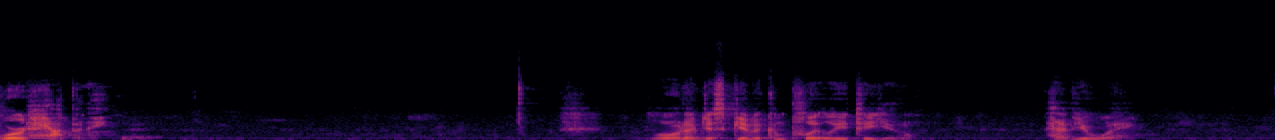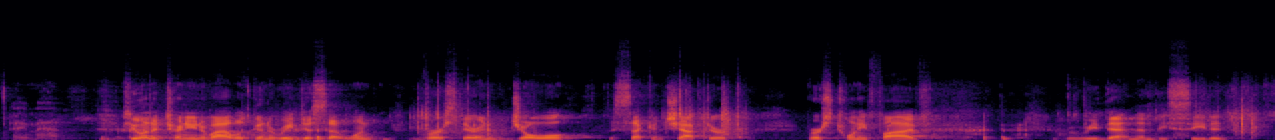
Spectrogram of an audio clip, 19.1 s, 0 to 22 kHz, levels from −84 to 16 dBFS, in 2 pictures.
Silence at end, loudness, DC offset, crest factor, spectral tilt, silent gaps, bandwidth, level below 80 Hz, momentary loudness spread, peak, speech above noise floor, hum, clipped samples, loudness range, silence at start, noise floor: 0 s; -24 LUFS; under 0.1%; 24 dB; -1.5 dB/octave; none; 11.5 kHz; under -90 dBFS; 22 LU; -4 dBFS; 40 dB; none; under 0.1%; 19 LU; 0 s; -66 dBFS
